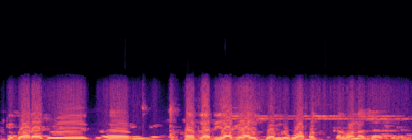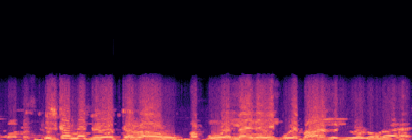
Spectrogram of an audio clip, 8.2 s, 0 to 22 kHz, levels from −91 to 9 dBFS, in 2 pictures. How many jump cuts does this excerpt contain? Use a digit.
1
